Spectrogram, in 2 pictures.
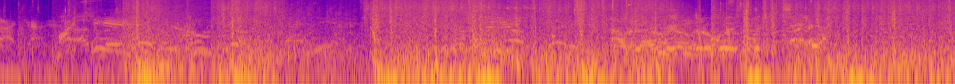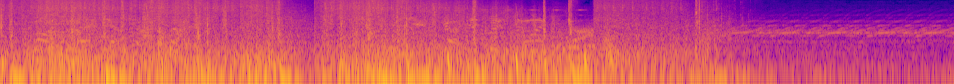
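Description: Gunshots crack rapidly close by.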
